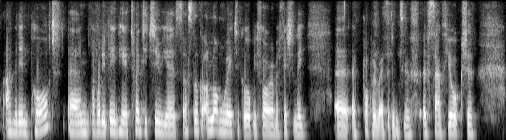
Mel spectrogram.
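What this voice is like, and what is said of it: Non-local accent, not from Barnsley. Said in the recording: “As you can probably tell from my accent, I am not a Barnsley local.”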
